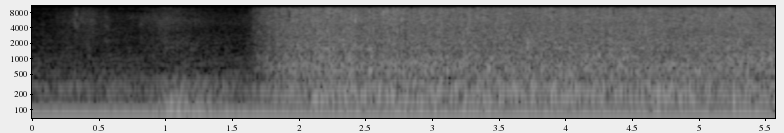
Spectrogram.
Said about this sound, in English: I think you guys are probably tired of hearing water flowing and rain. I have this great CD of nature sounds, so I pull that up every once in a while.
